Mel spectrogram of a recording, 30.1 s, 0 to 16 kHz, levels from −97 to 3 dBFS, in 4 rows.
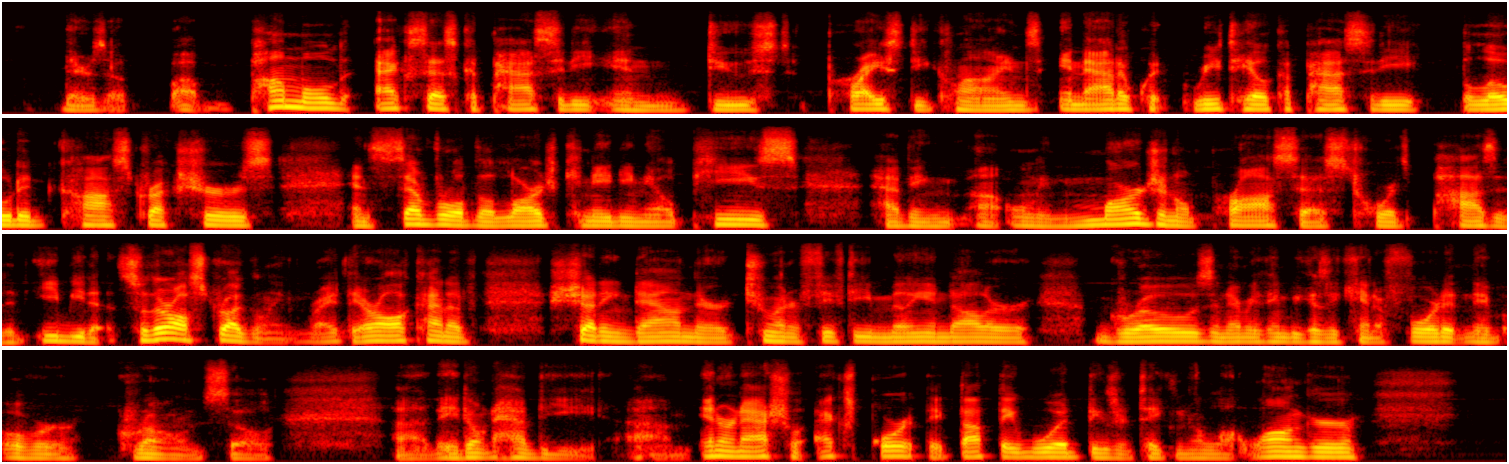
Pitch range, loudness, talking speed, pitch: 100-120 Hz, -32 LUFS, 145 wpm, 110 Hz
